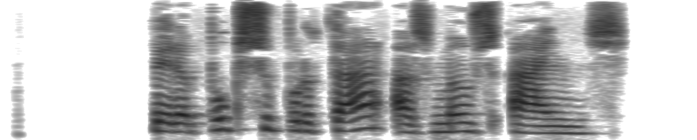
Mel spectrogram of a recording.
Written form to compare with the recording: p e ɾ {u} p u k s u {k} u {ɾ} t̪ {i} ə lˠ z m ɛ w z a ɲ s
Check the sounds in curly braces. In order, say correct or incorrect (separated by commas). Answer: incorrect, incorrect, correct, incorrect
